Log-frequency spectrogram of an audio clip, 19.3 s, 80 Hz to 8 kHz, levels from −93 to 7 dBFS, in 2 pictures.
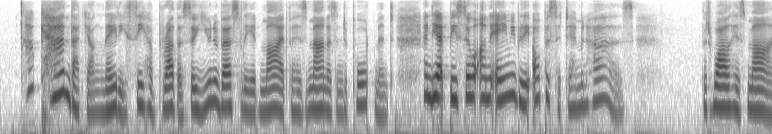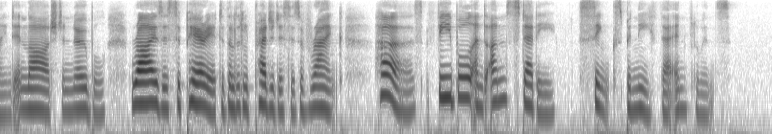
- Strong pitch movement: No, average, 4.7 semitones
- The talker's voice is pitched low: No, high, 195 Hz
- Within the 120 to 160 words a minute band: Yes, average, 150 wpm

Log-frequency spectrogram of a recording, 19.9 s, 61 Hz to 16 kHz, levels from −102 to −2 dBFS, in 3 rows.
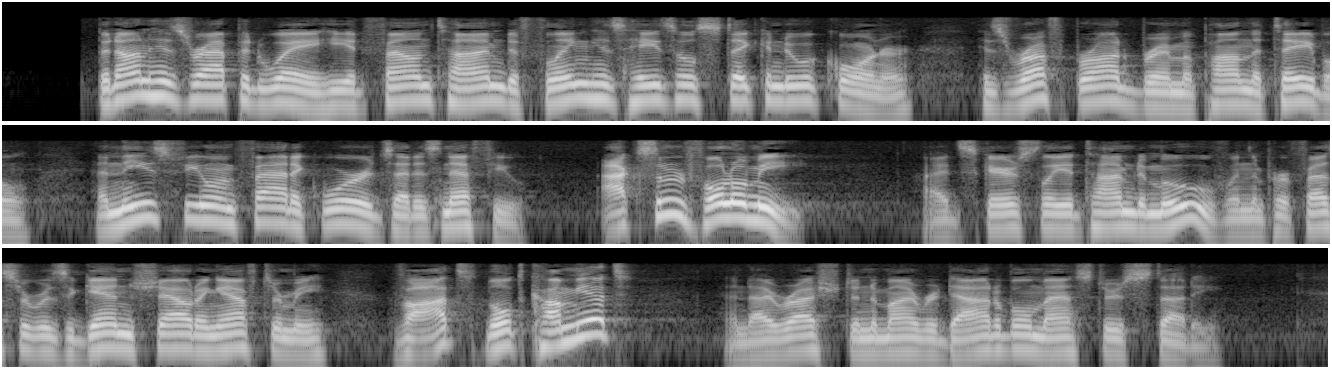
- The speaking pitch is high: No, low, 135 Hz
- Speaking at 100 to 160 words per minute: No, average, 185 wpm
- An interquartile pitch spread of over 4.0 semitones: Yes, average, 5.1 semitones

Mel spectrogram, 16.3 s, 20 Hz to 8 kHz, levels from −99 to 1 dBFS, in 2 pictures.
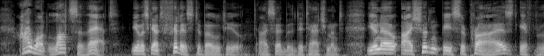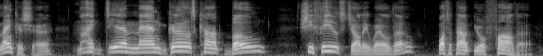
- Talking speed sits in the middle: Yes, average, 150 wpm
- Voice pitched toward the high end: No, low, 135 Hz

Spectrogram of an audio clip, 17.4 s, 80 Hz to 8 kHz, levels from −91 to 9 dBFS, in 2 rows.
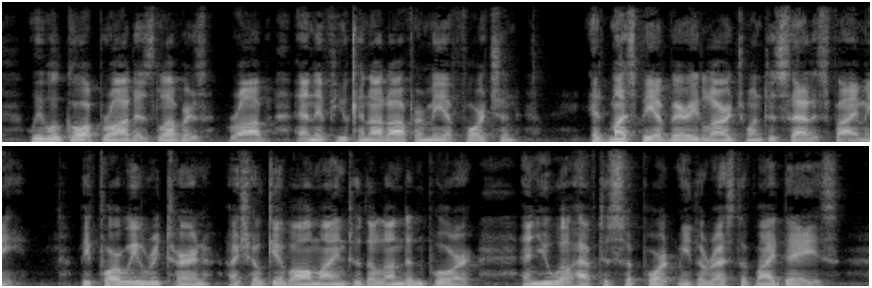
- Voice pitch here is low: Yes, low, 115 Hz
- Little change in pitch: Yes, narrow, 1.5 semitones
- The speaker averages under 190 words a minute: Yes, average, 170 wpm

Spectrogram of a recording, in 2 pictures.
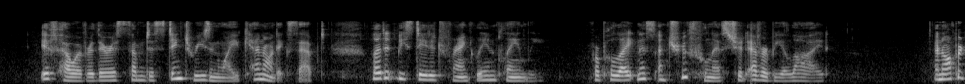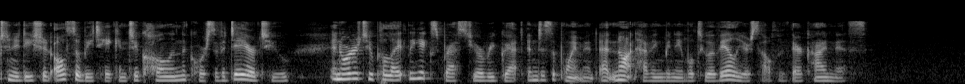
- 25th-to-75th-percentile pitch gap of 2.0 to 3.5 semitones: No, average, 4.7 semitones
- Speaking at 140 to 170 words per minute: No, average, 195 wpm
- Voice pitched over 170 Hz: Yes, medium, 185 Hz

